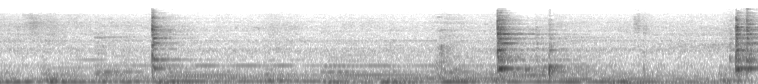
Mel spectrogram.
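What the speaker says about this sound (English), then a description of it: "grab your spoon, stir it in, break it up" A spoon stirs tuna, giving a few scattered, close clinks against a dish over a soft background hum, with no one speaking.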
